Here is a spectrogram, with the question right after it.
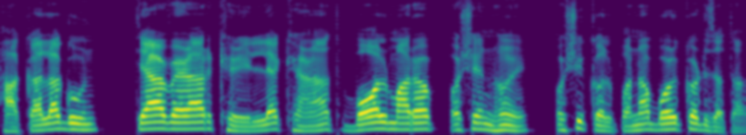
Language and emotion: Goan Konkani, neutral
